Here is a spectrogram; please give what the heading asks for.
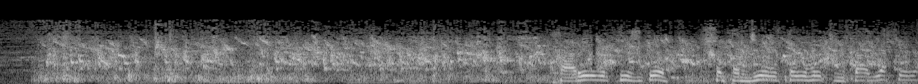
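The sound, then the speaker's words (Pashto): Chickens clucking at a poultry farm in Kandahar: many birds calling at once in a dense, continuous chatter, with louder, sharper squawks rising out of the flock in the later part. “په کندهار کې مو د چرګانو یوه فارم ته ورولو.”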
